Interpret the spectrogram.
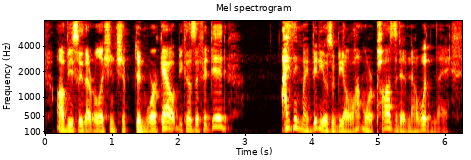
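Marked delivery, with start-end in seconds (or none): none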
